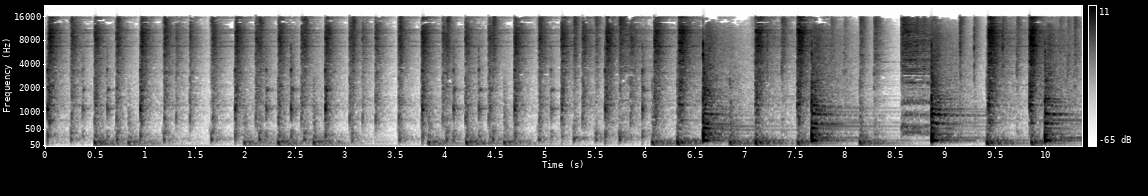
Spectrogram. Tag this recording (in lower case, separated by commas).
snare drum, percussion, cymbal, rimshot, drum kit, drum, hi-hat, bass drum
